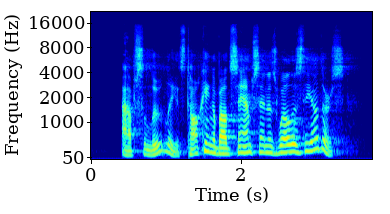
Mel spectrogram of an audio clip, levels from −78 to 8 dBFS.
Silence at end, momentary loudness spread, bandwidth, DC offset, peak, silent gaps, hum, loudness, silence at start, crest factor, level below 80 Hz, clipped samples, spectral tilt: 0.35 s; 9 LU; 16 kHz; under 0.1%; -10 dBFS; none; none; -28 LUFS; 0.4 s; 20 dB; -76 dBFS; under 0.1%; -4.5 dB/octave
